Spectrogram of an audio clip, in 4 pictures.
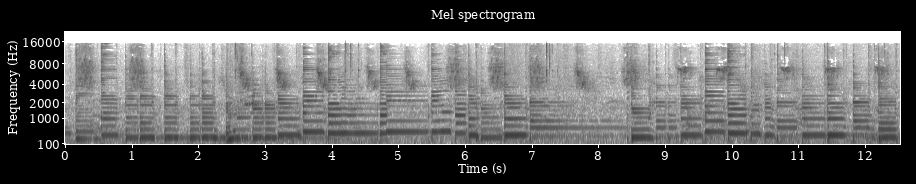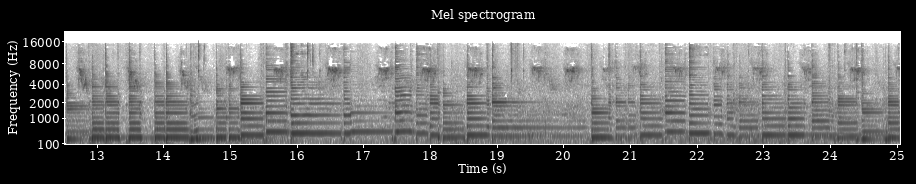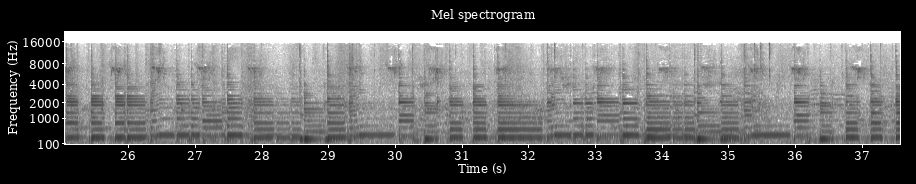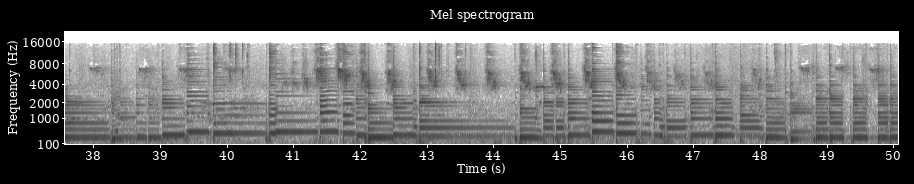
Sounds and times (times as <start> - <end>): Acoustic guitar: 0.0 - 50.0.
